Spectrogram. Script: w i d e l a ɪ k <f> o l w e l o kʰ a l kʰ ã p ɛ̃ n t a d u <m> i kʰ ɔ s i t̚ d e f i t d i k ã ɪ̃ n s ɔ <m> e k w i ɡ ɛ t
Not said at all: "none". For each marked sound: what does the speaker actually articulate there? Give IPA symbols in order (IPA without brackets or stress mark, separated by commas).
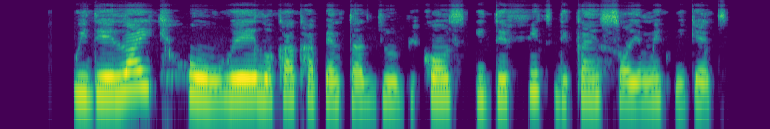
h, b, m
